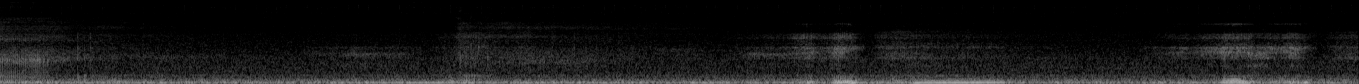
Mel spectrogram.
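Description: Quiet, steady low rumble with a few short, throaty snorting bursts on the in-breath about four seconds apart: snoring during sleep.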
